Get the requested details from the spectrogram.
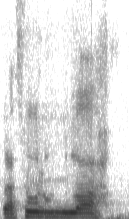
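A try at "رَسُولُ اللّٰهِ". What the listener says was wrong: পুর করলেন, কিন্তু রাসূলুল্লাহ এটা রাটা হয়ে গেল না, এটা র হবে না।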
